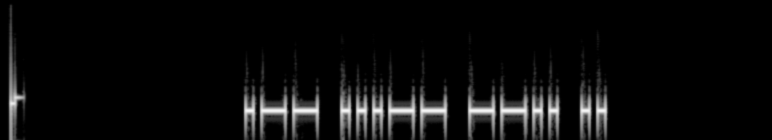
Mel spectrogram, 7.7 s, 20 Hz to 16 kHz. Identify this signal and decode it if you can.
Morse code, heard as a keyed tone, about 15 wpm, 700 Hz. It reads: W3ZI
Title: USA Call Signs - 4 Characters - Repeated 2x - 15wpm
